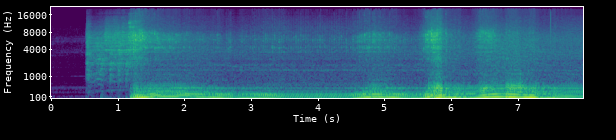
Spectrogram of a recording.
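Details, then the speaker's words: Dodge Neon after fitting a resonator, before the muffler is installed: starts and idles with a deep even burble and a few clean rev blips, no droning boom; sounds better than with the muffler. "oh hell yeah that's so much better man that sounds good I don't know if I'm even going to need this Muffler"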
